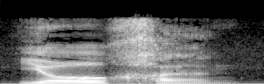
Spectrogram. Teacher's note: two third tones we've got yo and we've got han and we turn the yo the first third tone into a second tone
